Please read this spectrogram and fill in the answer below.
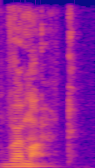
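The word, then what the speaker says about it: vermouth: have is a dry Vermont Vermont so the pronunciation of this is so ver mon one more clear as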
